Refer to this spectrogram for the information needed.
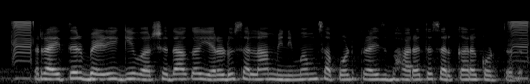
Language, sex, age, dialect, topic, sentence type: Kannada, female, 18-24, Northeastern, agriculture, statement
